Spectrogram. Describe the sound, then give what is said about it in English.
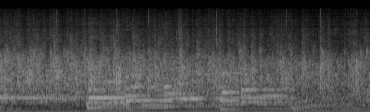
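Steady, dense applause from an audience at an evening gathering fills the whole stretch, with sustained keyboard chords shifting underneath. Nobody speaks over the clapping. “Oh, put your hands together.”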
